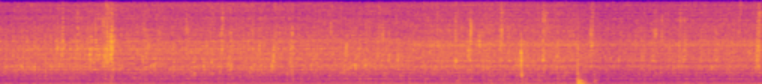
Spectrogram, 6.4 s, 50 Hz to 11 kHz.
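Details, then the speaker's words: Chausson Welcome 718XLB (2017) motorhome water pump running under flowing tap water: low, constant pump hum with no surging or rattling; pump working normally and water getting hot, with steam visible. "And then this is just showing that your water pump is working and your water is getting hot"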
